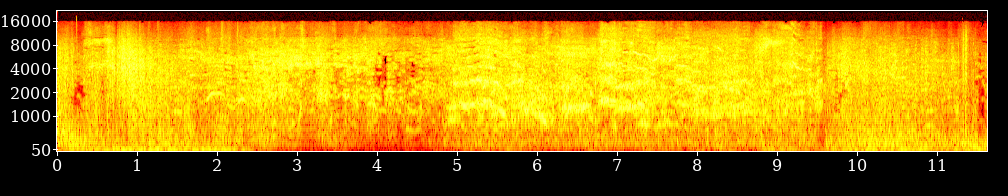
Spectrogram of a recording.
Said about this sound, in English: And, like, he literally lights a rag fuse and prays to God that they'll have time to get out before the whole place blows like Krakatoa. And it does. The explosion is impressive from a pyrotechnic standpoint.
